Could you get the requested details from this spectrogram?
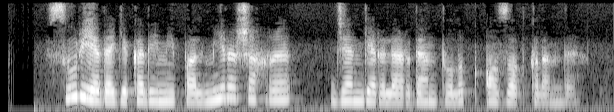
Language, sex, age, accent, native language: Uzbek, female, 30-39, Xorazm, Uzbek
